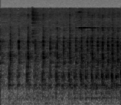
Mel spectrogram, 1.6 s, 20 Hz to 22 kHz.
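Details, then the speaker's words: PM Research glass Stirling solar engine #7 driving a model Baker fan under load: light, quick, even ticking speeds up to a steady fast beat once the fan load is lifted, reaching about max speed; normal running. "great sounds like an engine under load working and um i reckon that's pretty cool for a sterling engine actually i reckon that's really cool for a sterling engine"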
